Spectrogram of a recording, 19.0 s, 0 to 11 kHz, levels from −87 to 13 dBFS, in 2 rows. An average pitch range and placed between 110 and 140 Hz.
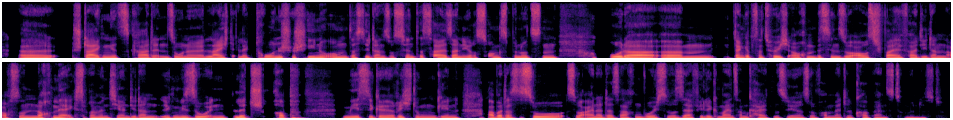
No: narrow, 1.4 semitones; low, 120 Hz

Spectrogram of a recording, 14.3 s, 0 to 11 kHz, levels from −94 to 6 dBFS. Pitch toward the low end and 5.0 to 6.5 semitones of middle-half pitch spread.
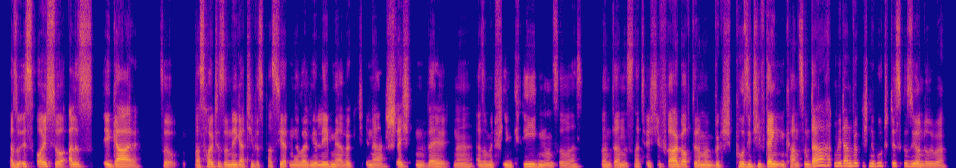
No: low, 120 Hz; narrow, 2.5 semitones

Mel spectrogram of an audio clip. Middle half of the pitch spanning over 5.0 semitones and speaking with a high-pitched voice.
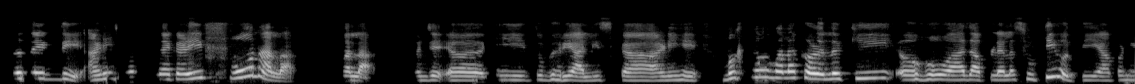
Yes: wide, 5.6 semitones; high, 225 Hz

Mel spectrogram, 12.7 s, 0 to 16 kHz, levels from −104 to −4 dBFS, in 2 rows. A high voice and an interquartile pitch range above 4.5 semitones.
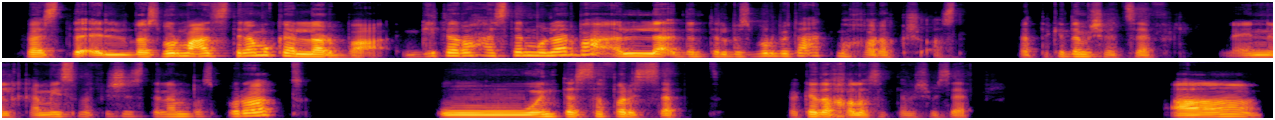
No: low, 135 Hz; wide, 5.4 semitones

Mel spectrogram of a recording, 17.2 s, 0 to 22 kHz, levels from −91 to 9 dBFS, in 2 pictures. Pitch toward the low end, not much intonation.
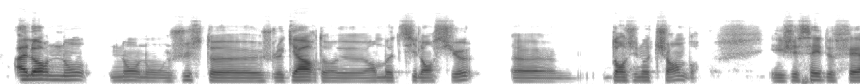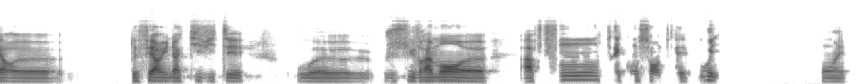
Yes: low, 115 Hz; narrow, 2.3 semitones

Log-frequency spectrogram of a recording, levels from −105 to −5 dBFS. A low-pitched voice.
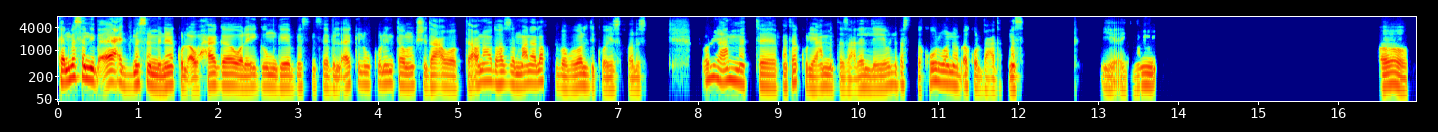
Yes: low, 120 Hz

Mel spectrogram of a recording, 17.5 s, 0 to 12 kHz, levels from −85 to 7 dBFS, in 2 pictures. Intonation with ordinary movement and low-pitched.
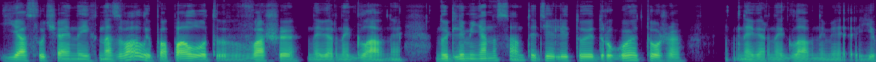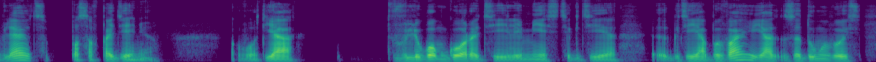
Yes: average, 3.9 semitones; very low, 85 Hz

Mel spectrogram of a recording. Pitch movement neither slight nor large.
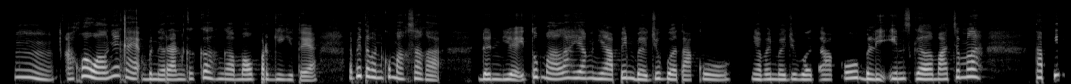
Yes: average, 3.9 semitones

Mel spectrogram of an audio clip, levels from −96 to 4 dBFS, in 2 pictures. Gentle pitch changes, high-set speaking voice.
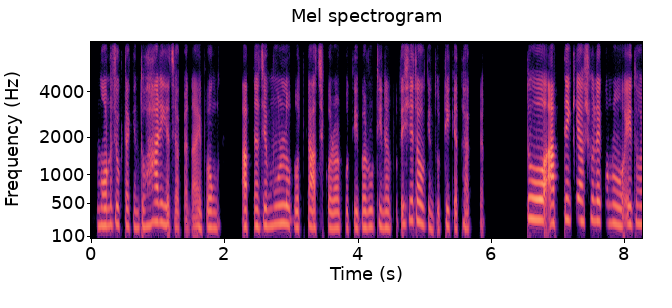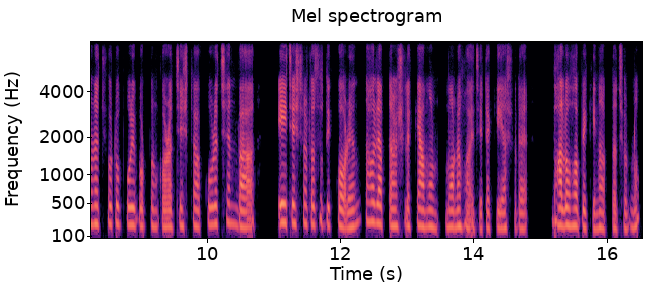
No: average, 3.1 semitones; high, 215 Hz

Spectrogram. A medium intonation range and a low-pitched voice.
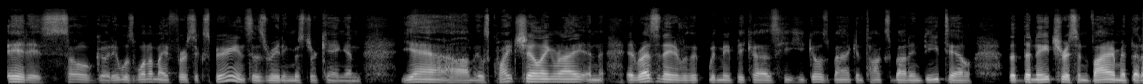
Yes: average, 3.0 semitones; low, 105 Hz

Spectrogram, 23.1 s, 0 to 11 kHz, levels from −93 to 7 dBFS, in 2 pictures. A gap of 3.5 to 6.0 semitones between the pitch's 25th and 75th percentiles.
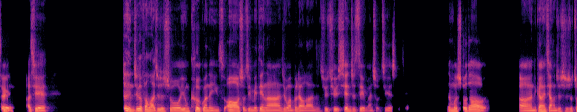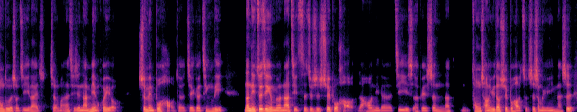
No: average, 3.0 semitones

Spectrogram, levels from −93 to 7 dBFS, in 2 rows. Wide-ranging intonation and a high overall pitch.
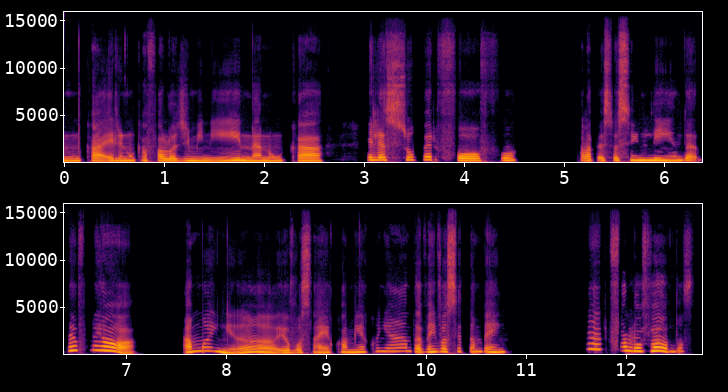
Yes: wide, 6.6 semitones; high, 235 Hz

